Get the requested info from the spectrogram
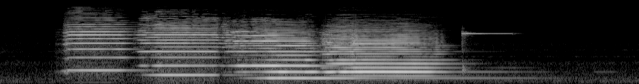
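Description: Open strings of a beginner's Cecilio violin bowed one after another from the highest down, E, A, D, then G, each held about a second and ringing into the next. These are the four open strings played as the opening check for a violin practice app that listens to the player.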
